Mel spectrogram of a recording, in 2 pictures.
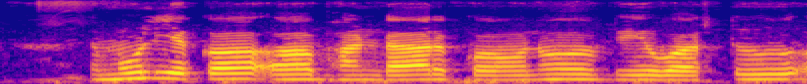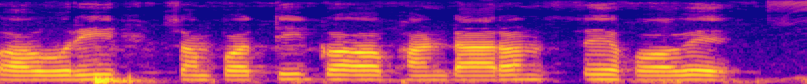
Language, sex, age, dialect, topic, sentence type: Bhojpuri, male, 18-24, Northern, banking, statement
